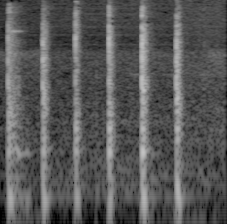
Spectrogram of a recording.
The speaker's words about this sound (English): I'm knocking on the next door. Hello?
